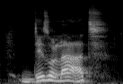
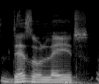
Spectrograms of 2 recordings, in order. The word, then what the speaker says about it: Desolat: tatsächlich häufig äh, als desolate äh, doch angesprochen oder ausgesprochen worden. Warum, äh, weiß ich nicht, aber es passiert doch häufiger als die deutsche Ausdrucksweise.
